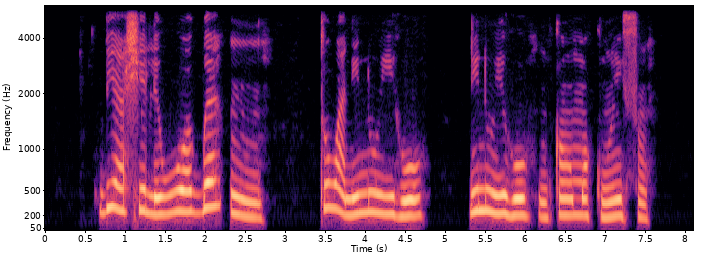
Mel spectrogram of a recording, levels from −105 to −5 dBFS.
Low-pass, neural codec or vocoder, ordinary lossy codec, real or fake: 5.4 kHz; none; none; real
